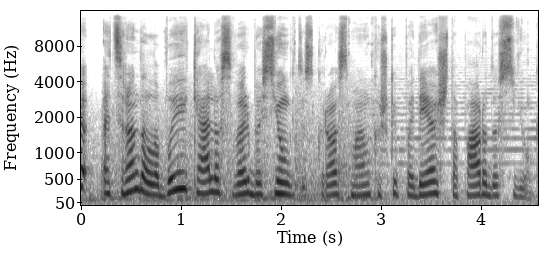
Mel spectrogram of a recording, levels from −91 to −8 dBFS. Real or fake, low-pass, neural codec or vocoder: real; 14.4 kHz; none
